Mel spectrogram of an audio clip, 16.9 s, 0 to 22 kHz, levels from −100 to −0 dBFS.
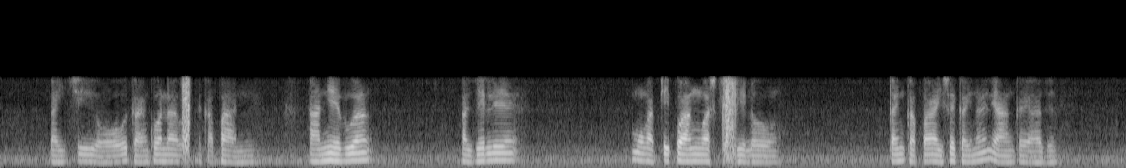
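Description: Speech, passed through an AMR narrowband mobile codec for the whole clip: nothing survives above 4 kHz, so a spectrogram shows a flat ceiling there, and the low bitrate leaves a buzzy, synthetic quality whose plainly audible damage fits a low mode near 7.4 kbps.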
